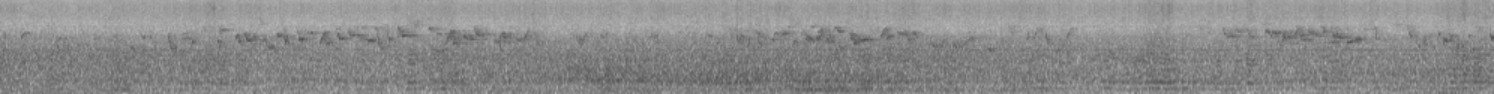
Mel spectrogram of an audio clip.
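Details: Anxious honey bees at their hive while the queen is out on her mating flight, her failure to return meaning the colony's decline; a thick, continuous roar of many buzzing wings with rapid, irregular higher flutters throughout.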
